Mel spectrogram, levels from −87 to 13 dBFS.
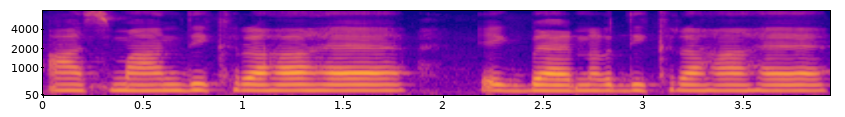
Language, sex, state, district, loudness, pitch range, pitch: Hindi, female, Chhattisgarh, Raipur, -15 LUFS, 200-205 Hz, 205 Hz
